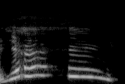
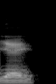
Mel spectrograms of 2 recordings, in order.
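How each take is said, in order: First: "yay" stretched out way up high; high kiddie cheer. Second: Said in the usual way. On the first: Shown as a demonstration. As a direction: strain up high for a little kid's yay. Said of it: "My voice don't even go that high".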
